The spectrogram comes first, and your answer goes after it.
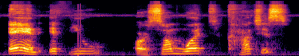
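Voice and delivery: usual speaking voice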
